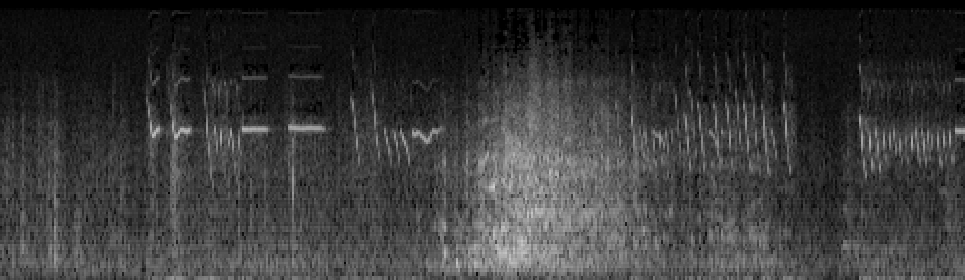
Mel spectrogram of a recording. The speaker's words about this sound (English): A Canadian crested warbler in George Wilson's backyard.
